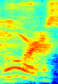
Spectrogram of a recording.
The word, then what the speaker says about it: Boehrs: So, anyways, Jessica, I think is this pronounced Beers? Sure, let's go with that. Beirs? No, Boehrs. Boers? It's German. Boers, yeah, Boers.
